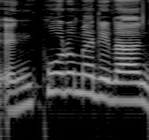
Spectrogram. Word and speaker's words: 앵포르멜: 네, 이 앵포르멜이란 영어 인포멀의 프랑스식 발음으로 추상 미술의 일종인데요.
